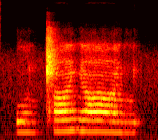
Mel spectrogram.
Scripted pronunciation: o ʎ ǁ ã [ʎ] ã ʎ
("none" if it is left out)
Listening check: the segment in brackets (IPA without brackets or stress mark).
ʎ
